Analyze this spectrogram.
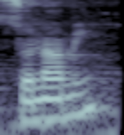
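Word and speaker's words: tsunami: सुनामी कहा जाता है सुनामी यह टी साइलेंट वड है टी एस यू एन एम आई मतलब यह टी को आप रिप्लेस कर दो तो करने से बाद भी यह सुनामी होगा बट यह इसका स्पेलिंग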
